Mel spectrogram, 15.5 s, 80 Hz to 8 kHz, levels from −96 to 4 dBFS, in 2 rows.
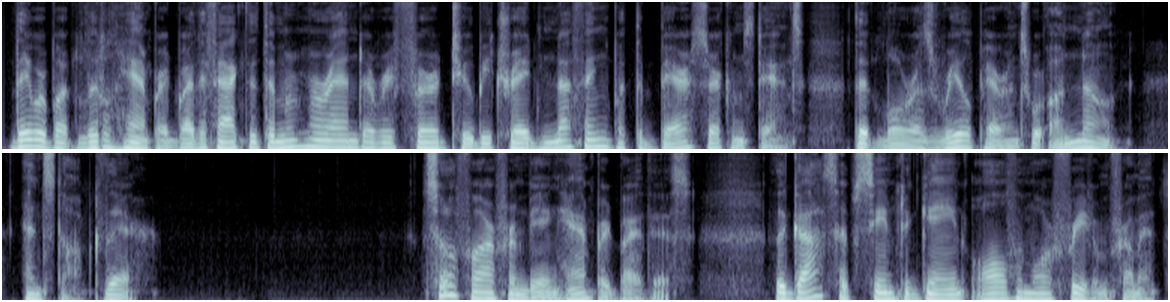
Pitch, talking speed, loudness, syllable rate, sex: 105 Hz, 180 wpm, -19 LUFS, 5.8 syllables/s, male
